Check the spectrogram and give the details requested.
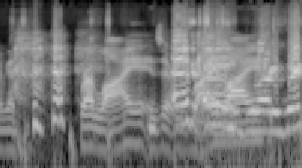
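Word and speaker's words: R'lyeh: Rely? Is it Rely? Lord, where do we even begin, honestly? It's pronounced Rilia. Rayla? I can't pronounce. Rilia. Yeah, like that. Rilia.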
